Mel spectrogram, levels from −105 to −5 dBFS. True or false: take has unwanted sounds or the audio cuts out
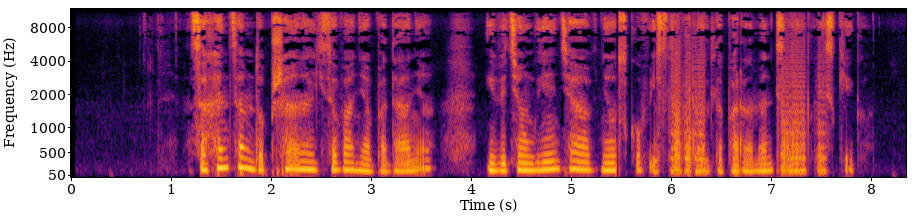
true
